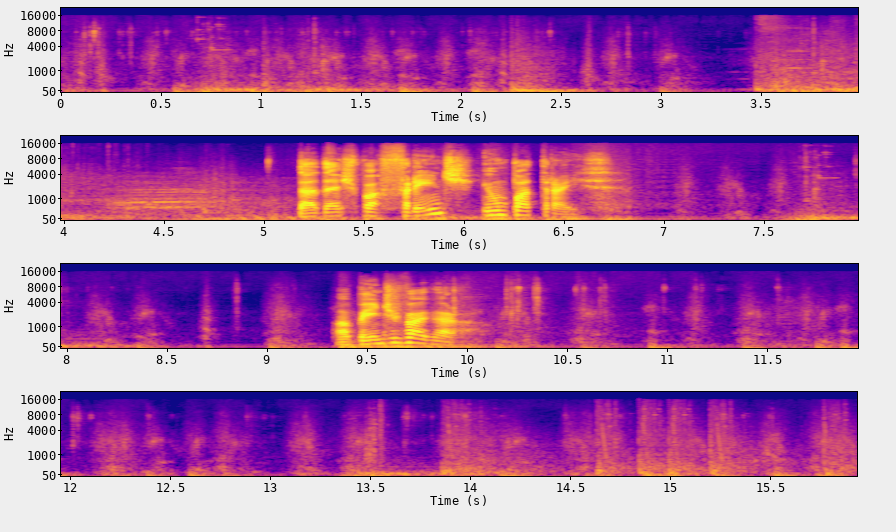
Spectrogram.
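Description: Game characters clash with quick hitting and swishing sounds.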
